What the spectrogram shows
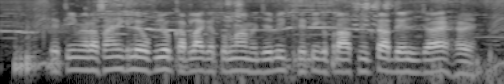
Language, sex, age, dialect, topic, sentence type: Maithili, male, 18-24, Bajjika, agriculture, statement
